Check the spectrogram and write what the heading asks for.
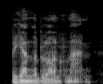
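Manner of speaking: plain reading voice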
